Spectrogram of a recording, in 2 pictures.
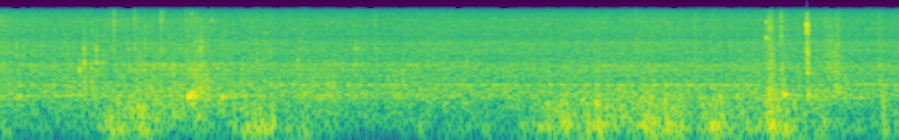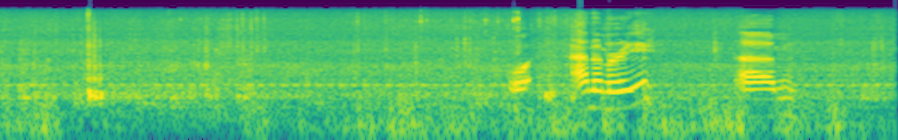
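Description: A vehicle engine rumbles steadily while driving along a dirt track.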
